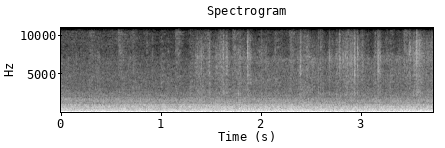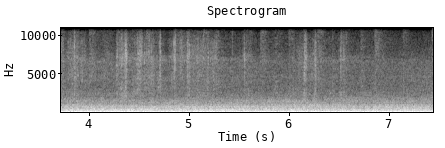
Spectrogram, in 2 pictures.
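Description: A car drives steadily along a highway, with a low rumble of engine and road noise from inside the cabin.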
